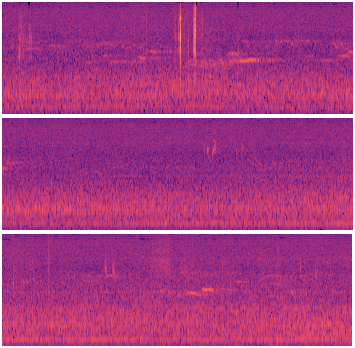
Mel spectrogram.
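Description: An approaching train's steady hum, growing gradually louder over a constant background rumble, with faint bird chirps. Two sharp clicks come just under two seconds in.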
